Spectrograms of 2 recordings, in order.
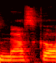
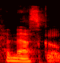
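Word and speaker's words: Knesko: by is it pronounced Nesco I think the K is silent it looks like canesco but I think it's nesco's skin face mask Black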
